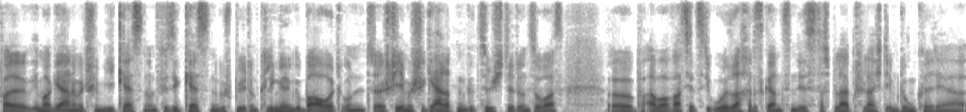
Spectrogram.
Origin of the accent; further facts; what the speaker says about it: Rosenheim, Bavaria, Germany; born there; now in Cologne, Germany; Ja, ich bin in Bayern geboren, aber...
